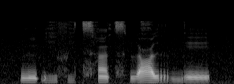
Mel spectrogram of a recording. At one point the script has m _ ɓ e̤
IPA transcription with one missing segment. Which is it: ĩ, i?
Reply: ĩ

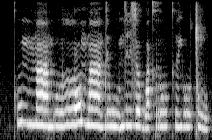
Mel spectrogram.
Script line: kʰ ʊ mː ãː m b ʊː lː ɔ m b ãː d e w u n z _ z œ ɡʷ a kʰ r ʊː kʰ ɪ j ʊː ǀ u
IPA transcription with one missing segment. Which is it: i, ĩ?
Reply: i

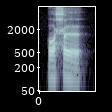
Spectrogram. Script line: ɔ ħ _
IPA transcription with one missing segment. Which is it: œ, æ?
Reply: œ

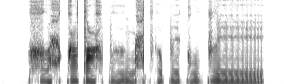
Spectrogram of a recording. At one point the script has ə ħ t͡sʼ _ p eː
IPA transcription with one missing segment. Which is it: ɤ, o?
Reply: ɤ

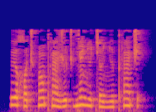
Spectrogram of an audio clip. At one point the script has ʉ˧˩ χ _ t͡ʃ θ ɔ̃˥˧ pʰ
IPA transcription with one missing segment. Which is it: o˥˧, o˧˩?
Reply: o˧˩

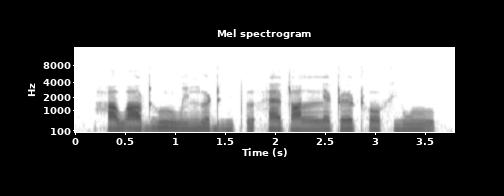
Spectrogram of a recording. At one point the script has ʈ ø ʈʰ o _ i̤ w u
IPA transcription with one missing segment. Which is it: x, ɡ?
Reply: x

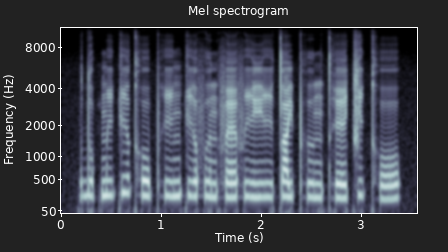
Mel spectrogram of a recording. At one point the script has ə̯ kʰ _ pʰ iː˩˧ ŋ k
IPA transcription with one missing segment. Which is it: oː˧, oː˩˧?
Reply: oː˩˧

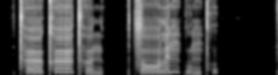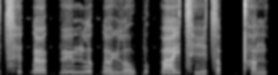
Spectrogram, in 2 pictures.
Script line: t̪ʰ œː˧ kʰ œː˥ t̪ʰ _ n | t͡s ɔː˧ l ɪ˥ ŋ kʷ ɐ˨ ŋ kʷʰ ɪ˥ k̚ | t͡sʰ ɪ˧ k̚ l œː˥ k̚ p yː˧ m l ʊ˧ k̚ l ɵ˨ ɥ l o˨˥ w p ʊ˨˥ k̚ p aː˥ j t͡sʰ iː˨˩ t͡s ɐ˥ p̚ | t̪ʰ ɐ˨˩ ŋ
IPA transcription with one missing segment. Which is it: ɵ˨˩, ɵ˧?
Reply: ɵ˨˩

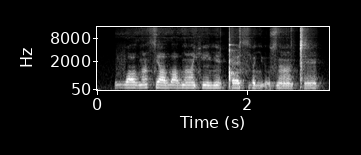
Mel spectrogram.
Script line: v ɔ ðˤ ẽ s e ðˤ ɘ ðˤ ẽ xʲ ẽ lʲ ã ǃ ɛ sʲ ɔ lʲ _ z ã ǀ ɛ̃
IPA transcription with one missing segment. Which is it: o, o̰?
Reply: o̰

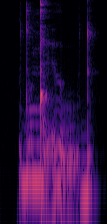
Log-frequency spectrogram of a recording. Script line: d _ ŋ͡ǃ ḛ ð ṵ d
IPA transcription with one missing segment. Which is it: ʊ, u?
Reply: u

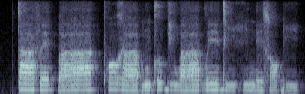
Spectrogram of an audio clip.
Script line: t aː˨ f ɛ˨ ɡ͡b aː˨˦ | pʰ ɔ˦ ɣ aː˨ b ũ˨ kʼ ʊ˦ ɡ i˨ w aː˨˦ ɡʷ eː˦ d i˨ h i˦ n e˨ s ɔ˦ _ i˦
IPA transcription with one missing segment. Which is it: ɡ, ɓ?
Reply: ɓ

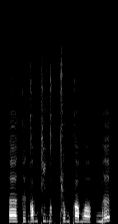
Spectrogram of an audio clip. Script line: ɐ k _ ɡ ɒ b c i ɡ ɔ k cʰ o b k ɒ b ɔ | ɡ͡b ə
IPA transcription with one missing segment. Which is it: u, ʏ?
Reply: ʏ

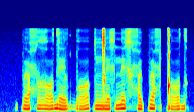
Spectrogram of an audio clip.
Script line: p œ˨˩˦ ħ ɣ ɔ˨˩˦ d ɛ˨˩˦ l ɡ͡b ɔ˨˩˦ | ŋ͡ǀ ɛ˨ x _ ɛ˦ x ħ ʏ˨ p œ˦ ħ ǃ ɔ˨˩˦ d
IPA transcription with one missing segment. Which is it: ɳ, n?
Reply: n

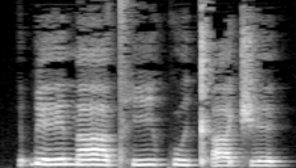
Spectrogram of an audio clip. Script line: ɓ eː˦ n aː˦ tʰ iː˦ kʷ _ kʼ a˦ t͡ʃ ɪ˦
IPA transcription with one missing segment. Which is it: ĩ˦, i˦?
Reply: i˦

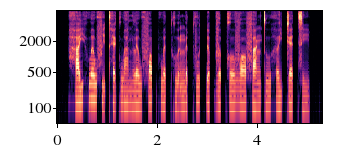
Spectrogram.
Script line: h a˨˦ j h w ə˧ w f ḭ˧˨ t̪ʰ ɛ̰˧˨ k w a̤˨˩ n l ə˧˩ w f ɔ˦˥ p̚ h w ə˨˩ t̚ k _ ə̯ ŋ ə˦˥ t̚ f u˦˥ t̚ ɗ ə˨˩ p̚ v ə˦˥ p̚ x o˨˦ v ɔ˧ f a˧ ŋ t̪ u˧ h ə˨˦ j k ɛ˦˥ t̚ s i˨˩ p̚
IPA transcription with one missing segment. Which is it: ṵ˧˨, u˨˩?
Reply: ṵ˧˨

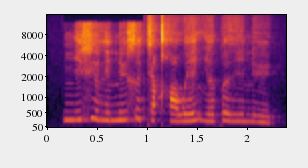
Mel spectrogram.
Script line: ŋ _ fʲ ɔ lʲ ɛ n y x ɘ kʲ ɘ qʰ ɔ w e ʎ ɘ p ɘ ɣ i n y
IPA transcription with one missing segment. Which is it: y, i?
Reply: i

